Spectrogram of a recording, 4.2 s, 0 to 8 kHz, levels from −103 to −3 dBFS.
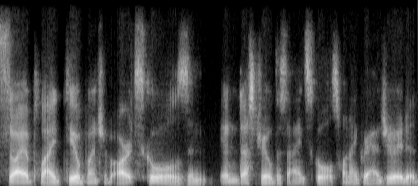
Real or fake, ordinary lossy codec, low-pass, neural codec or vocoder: fake; Opus, 24 kbps; 7.2 kHz; codec, 16 kHz, 1 kbps, X-Codec, WavLM features, trained on Multilingual LibriSpeech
